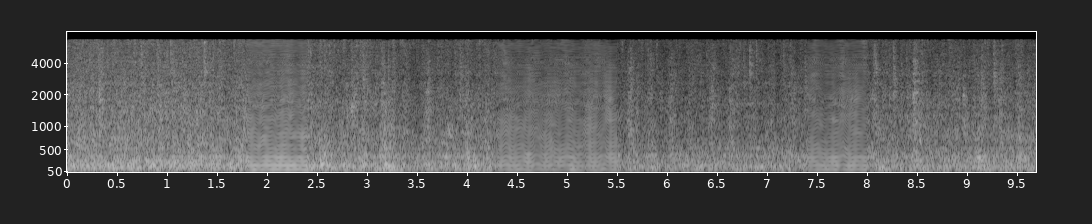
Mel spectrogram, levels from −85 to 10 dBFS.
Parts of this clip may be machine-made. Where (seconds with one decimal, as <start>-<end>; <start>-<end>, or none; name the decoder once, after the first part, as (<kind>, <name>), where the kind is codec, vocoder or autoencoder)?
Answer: 1.8-2.4 (vocoder, Vocos); 4.3-5.5; 7.4-8.0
